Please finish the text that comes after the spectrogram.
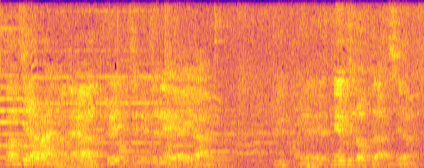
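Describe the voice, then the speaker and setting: Radio drama boss: brisk, take-charge executive, quick delivery, roomy acoustic. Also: male voice, fairly high pitch, sing-song. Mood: courteous, brisk. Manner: businesslike, takes charge. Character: brisk, commanding male boss of a football-and-beer business. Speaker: company boss chairing a meeting. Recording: roomy studio sound with music behind.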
